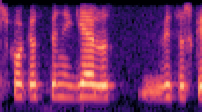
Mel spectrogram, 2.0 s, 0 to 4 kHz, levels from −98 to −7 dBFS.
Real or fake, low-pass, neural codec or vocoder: real; 3.6 kHz; none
